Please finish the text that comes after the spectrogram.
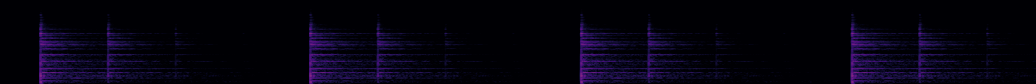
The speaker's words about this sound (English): While that, in and of itself, doesn't sound so convincing, if we add some creative EQ, large reverb, and delay, we have an excellent recreation of a deep, ringing bell, perfect for adding some dark, somber ambiance to our track.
